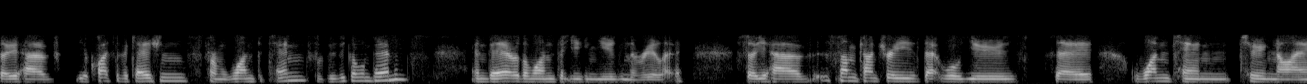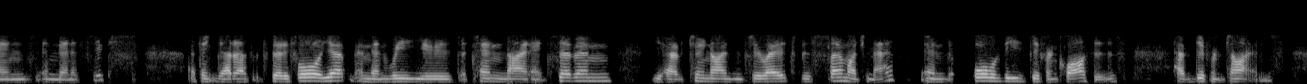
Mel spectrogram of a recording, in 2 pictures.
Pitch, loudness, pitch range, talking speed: 135 Hz, -26 LUFS, 125-160 Hz, 175 wpm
